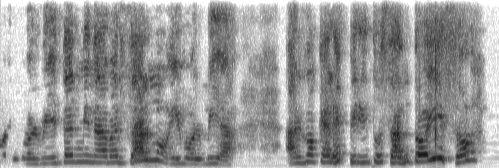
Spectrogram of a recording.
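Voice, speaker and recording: A woman's high voice at a moderate pace, lively in intonation, with big swings in loudness. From Puerto Rico. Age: 80s+. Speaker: testimony guest. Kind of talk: testimony.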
